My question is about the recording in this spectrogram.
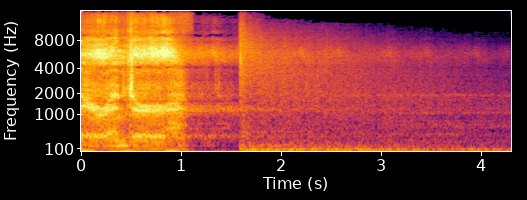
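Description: A voice over dense music that breaks off about a second in, followed by a low rumble that slowly fades out as the track ends.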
